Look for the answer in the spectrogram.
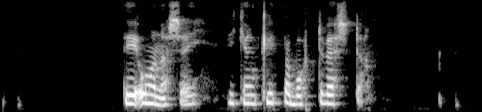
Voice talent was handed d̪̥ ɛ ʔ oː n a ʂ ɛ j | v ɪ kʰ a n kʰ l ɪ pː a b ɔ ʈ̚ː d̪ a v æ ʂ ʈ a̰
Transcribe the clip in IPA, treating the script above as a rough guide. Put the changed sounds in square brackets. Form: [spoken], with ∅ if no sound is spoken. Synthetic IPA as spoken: d̪̥ ɛ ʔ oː n a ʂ ɛ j | v ɪ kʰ a n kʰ l ɪ pː a b ɔ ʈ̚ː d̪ [ɛ] v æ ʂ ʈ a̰

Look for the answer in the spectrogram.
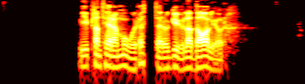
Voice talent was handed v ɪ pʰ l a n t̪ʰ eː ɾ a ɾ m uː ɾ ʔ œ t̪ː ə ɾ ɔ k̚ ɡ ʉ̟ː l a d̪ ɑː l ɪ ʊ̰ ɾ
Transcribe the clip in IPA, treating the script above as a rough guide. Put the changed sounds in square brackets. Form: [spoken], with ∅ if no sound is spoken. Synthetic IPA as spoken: v ɪ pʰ l a n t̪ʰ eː ɾ a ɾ m uː ɾ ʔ œ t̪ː ə ɾ ɔ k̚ ɡ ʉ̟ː l a d̪ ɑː l ɪ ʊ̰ ɾ

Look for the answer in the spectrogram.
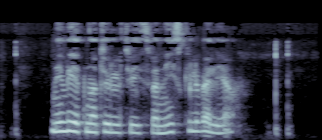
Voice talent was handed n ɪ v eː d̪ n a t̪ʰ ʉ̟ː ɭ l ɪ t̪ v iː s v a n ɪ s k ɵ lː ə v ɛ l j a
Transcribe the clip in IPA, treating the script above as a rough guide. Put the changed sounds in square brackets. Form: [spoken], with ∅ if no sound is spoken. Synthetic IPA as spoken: n ɪ v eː [t̪] n a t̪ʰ ʉ̟ː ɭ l ɪ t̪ v iː s v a n ɪ s k ɵ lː ə v ɛ l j a

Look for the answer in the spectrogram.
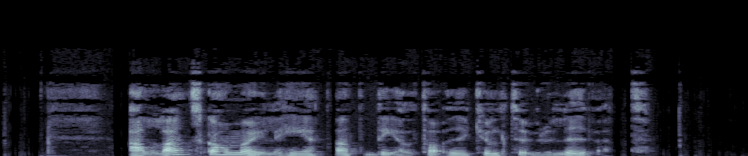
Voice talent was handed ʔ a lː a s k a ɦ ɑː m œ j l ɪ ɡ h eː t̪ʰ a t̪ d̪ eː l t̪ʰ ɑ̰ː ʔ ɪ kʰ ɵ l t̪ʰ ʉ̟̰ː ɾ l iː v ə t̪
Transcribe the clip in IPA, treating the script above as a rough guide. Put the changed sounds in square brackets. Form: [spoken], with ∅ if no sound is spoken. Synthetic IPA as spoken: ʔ a lː a s k a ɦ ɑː m œ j l ɪ ɡ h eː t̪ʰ a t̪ d̪ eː l t̪ʰ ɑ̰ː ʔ ɪ kʰ ɵ l t̪ʰ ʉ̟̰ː ɾ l iː v ə t̪

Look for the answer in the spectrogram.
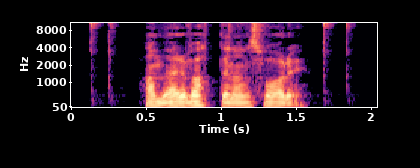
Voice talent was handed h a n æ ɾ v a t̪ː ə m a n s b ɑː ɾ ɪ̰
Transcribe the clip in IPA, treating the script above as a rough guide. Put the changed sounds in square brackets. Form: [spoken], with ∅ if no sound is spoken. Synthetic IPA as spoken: h a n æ ɾ v a t̪ː ə [n] a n s [v] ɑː ɾ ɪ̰

